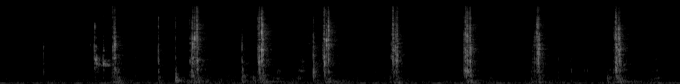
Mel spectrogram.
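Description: Fingertip poking into a sheet of clear slime, each poke popping trapped air with a sharp click. The clicks start about a second in and come about three every two seconds.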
